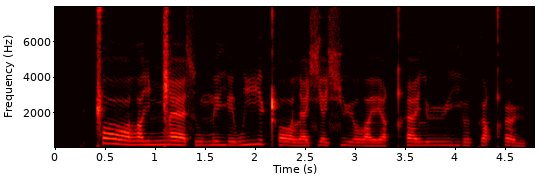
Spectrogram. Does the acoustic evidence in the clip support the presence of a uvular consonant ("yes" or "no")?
yes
